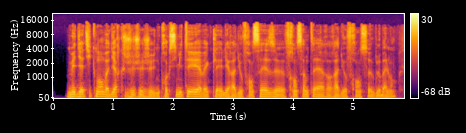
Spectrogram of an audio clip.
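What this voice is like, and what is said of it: French-from-France accent. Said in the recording (French): “Comme vous l'entendez aussi à mon accent, je suis français.”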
